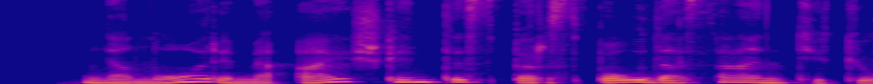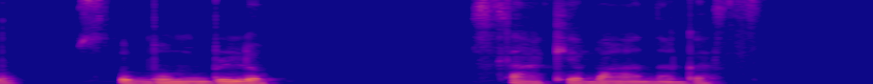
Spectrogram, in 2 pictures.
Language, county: Lithuanian, Marijampolė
